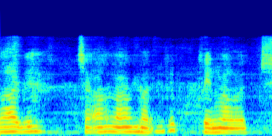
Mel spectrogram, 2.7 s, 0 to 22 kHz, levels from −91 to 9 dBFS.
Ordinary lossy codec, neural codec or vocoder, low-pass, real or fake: Opus, 64 kbps; codec, 24 kHz, 1 kbps, SNAC; 7.2 kHz; fake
